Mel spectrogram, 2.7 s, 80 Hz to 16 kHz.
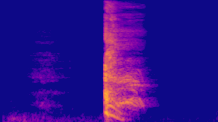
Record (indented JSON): {
  "cough_length": "2.7 s",
  "cough_amplitude": 32768,
  "cough_signal_mean_std_ratio": 0.24,
  "survey_phase": "beta (2021-08-13 to 2022-03-07)",
  "age": "65+",
  "gender": "Male",
  "wearing_mask": "No",
  "symptom_cough_any": true,
  "symptom_runny_or_blocked_nose": true,
  "smoker_status": "Prefer not to say",
  "respiratory_condition_asthma": false,
  "respiratory_condition_other": false,
  "recruitment_source": "REACT",
  "submission_delay": "2 days",
  "covid_test_result": "Negative",
  "covid_test_method": "RT-qPCR"
}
